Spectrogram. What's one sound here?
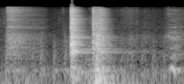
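Heavy weight plates clank as a barbell is set down on a rack.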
